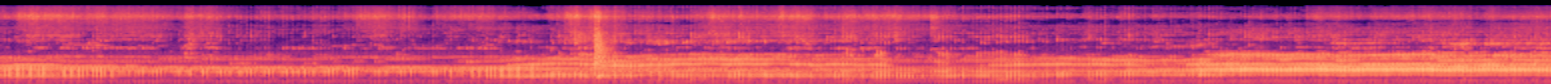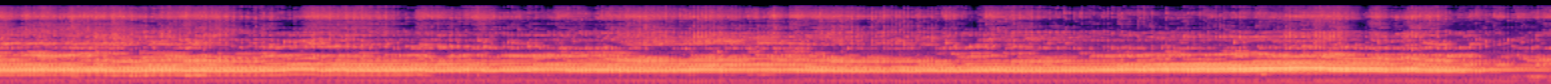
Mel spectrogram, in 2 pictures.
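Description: Backpack brush cutter engine running steadily under load, its pitch wavering with the throttle as it cuts through grass and weeds. A sharp knock about six seconds in, and the engine note grows louder from about twelve seconds.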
